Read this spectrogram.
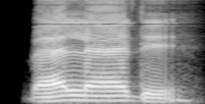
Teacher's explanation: ketika qalqalah pada huruf dal tidak boleh ada hamzah ketika pengucapannya. Balad, tidak balad.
